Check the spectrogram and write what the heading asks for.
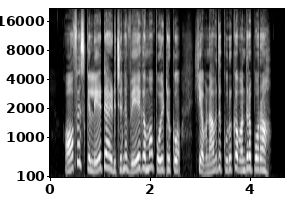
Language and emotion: Tamil, fearful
